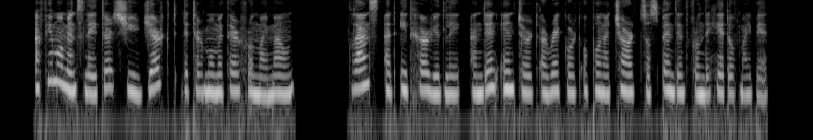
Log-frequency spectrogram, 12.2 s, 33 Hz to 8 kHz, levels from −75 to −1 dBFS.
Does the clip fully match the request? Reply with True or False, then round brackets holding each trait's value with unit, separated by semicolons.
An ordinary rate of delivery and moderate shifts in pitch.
False (150 wpm; 2.3 semitones)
